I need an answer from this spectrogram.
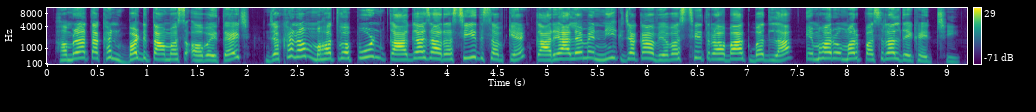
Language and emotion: Maithili, angry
